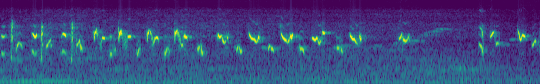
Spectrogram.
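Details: Calling sooty-headed bulbul giving the 'ngriwek uplik uplik' chatter meant to provoke a reply from other bulbuls: a steady, fast string of bright, bouncing notes, fading briefly before resuming near the end.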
